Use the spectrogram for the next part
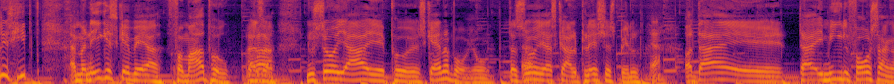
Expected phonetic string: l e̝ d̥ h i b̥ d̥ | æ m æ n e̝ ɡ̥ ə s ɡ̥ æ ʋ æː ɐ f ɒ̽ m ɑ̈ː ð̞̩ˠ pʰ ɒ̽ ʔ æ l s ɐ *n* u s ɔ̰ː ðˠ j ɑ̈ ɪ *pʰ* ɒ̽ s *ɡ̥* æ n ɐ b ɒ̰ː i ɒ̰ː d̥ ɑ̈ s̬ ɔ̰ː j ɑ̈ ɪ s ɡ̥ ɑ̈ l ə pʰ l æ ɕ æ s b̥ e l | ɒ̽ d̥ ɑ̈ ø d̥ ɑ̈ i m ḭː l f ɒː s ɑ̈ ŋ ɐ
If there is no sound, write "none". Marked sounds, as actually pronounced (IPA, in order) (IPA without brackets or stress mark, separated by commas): n, pʰ, ɡ̥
